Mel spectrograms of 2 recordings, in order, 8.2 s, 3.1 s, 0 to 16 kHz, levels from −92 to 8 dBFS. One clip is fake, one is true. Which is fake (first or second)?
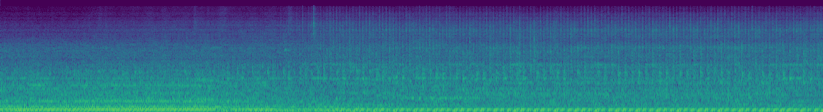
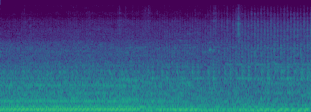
first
